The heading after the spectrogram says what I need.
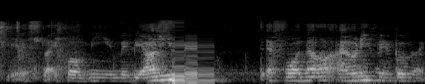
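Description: At 1.29 s the stream switches to a lower bitrate and stays there to the end. Codec artefacts rise around the voice. The change happens abruptly, with no gap or dropout, as an adaptive stream does when it falls back to a cheaper encoding after the connection slows. The loss of detail fits a drop from about 64 kbit/s Opus to about 12 kbit/s.

From 1.73 s to 2.15 s the speech turns into a rigid, metallic buzz at about 94 Hz. This is robotic sound from repeated short buffers. Essentially the whole stretch is affected, though the buzz still loosely tracks the shape of the speech. The likely cause is that fresh audio arrived too rarely, so the player kept looping the last fragment, about 10.7 ms long, and the real audio in between was skipped. That loop rate sets the fixed pitch.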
